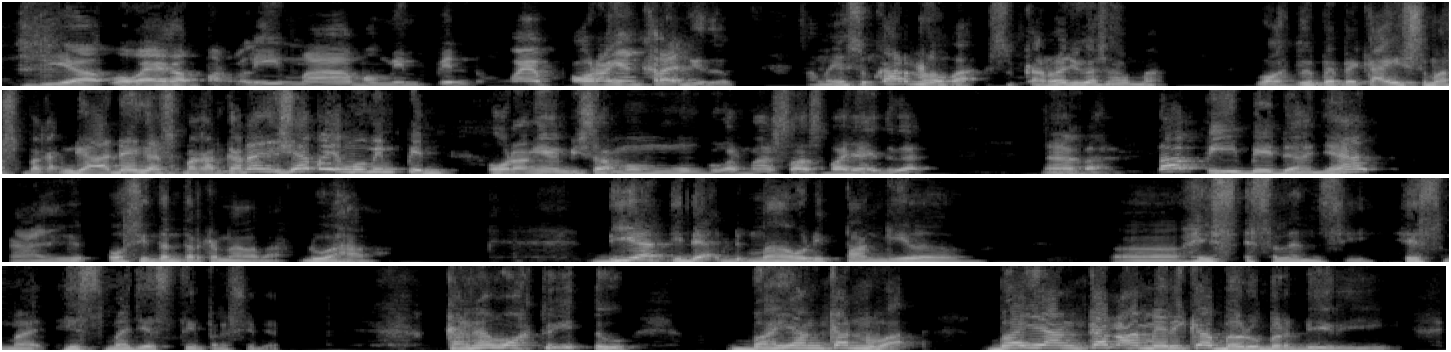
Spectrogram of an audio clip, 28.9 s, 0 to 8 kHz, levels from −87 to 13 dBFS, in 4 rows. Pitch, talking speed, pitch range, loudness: 150 Hz, 145 wpm, 125-195 Hz, -28 LUFS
